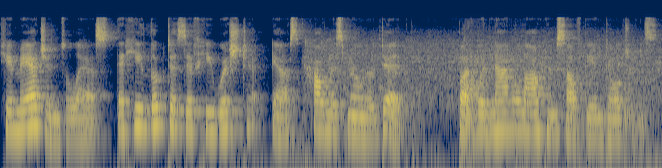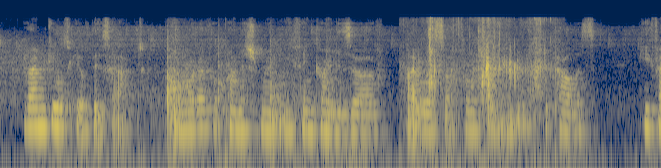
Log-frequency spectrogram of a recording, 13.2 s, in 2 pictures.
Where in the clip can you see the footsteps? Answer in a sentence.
The footsteps can be heard from 2.9 to 12.2 s.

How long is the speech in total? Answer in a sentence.
The speech can be heard for 13 seconds in total.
